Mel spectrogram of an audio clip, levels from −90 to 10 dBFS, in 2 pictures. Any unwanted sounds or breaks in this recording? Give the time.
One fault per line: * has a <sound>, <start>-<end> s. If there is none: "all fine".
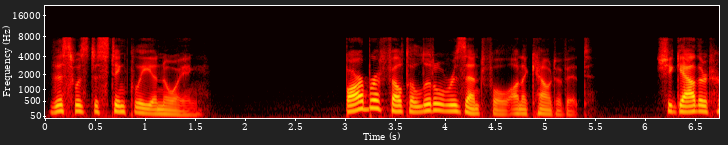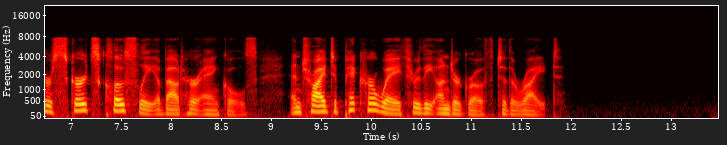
all fine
